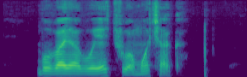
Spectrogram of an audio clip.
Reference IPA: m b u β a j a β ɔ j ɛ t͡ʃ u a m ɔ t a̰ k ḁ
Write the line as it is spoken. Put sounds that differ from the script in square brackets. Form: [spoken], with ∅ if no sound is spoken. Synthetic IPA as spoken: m b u β a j a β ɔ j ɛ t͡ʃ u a m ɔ [t͡ʃ] a̰ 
